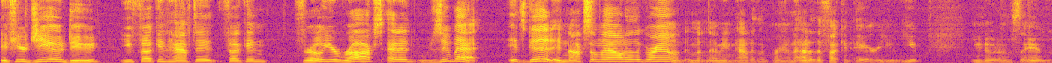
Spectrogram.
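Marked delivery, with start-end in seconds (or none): 0.0-9.1 loud, high, not-great put-on Southern accent. Voicing a Pokemon farmer who has just appeared, in a southern-ish accent. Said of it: "that was my southern-ish accent".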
